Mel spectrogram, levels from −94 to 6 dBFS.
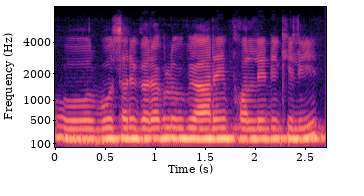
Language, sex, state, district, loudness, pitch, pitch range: Hindi, male, Chhattisgarh, Kabirdham, -12 LUFS, 170 Hz, 170-175 Hz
